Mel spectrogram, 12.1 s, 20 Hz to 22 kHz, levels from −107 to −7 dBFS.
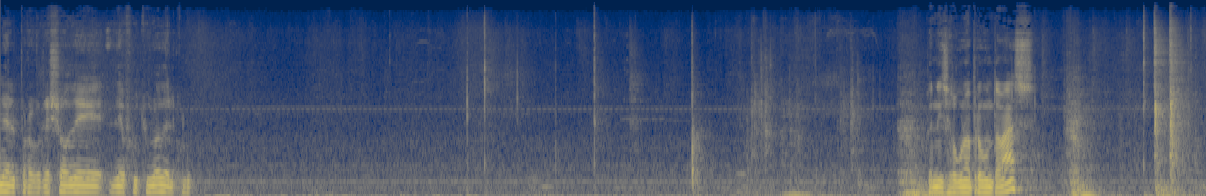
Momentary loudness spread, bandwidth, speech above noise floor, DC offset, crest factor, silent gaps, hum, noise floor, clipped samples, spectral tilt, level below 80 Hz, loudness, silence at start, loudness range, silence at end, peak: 27 LU; 18 kHz; 23 dB; under 0.1%; 20 dB; none; none; -53 dBFS; under 0.1%; -6 dB/octave; -48 dBFS; -32 LUFS; 0 s; 22 LU; 0 s; -16 dBFS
